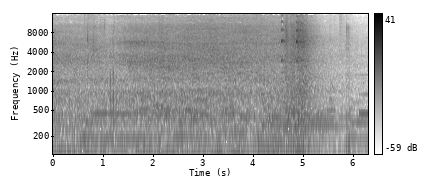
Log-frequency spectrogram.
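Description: Street traffic noise, a steady hum of passing cars, with soft background music notes under it and a louder rush near the end.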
